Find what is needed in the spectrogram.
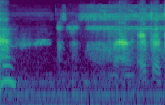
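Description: A dog making a few short, croaky vocal sounds that rise and fall in pitch.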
